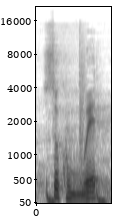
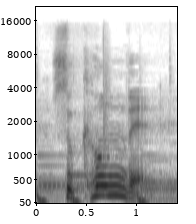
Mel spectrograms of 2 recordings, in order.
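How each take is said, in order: First: The stress is on the final syllable. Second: The stress is on the middle syllable. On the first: The speaker calls it right. "The stress is on the final syllable" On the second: The speaker calls it wrong. "The stress falls on the middle syllable, the second syllable"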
